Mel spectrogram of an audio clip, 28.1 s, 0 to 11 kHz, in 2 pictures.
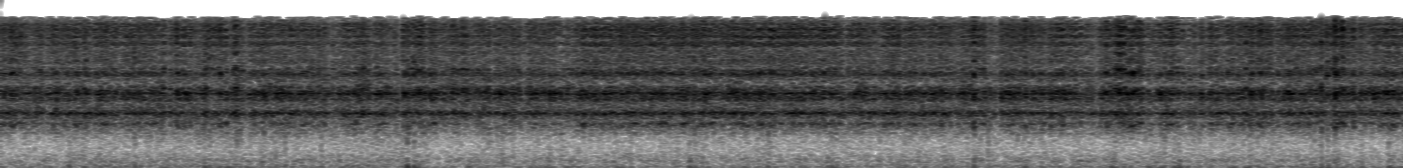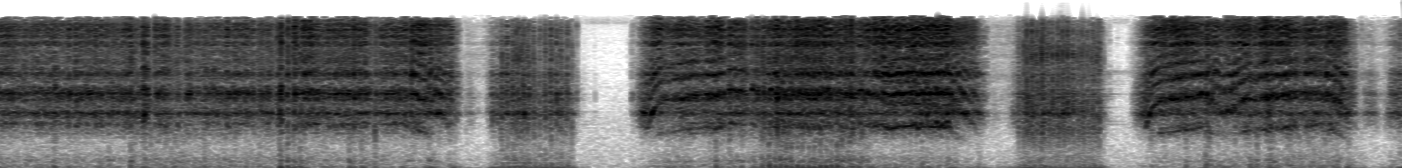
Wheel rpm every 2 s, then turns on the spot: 230, 230, 230, 230, 240, 230, 240, 230, 220, 40, 160, 160, 70, 130.
18-20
